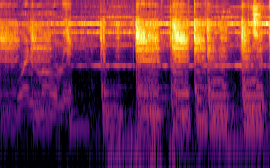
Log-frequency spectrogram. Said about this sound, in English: That's a good alarm. That is a good alarm. I'm using that.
